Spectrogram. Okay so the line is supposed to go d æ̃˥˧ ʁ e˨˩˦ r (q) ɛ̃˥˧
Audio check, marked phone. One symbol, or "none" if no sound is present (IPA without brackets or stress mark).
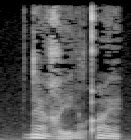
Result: qʼ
